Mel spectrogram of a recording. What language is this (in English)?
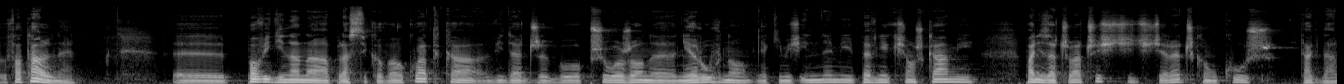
Polish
